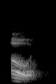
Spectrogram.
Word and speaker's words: oat: When you're hearing the word oat connected to other words, you might hear it sound like this, oat. You notice that there's no t sound at the end.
